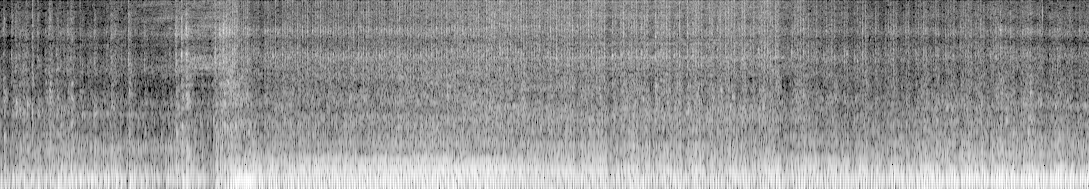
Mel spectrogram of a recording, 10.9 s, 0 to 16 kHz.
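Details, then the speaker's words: 1950 Chevy coupe, 216 inline six with low pressure oiling, choke fixed with 3D-printed part working; quick blip then even, steady idle with no knocks or misses, smoothing as it warms; normal warm idle. "Doesn't this thing run nice? Yeah, it sounds much better now. It does."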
